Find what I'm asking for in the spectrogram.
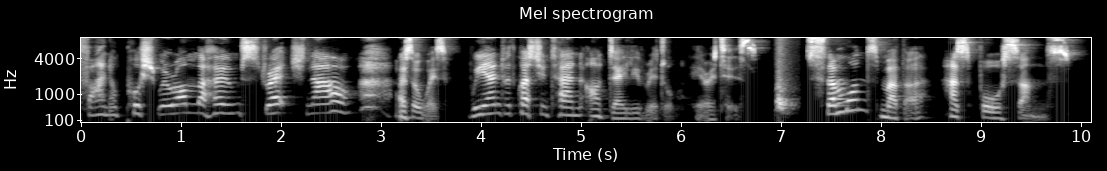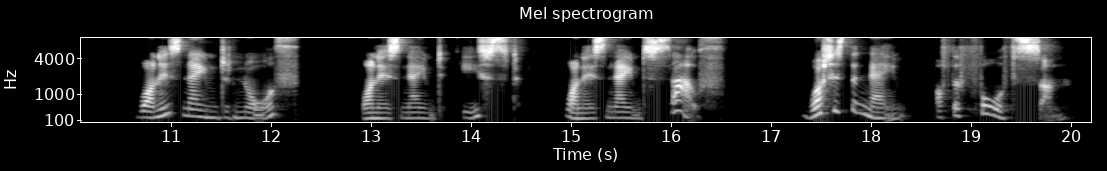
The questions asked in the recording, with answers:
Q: What is the name of the 4th son?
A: And the answer is someone.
